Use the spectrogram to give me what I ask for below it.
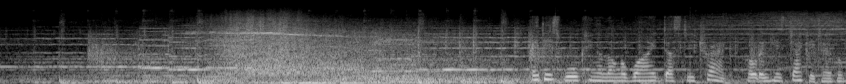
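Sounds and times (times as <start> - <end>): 
jet fighter flying low over the desert: 1.3 - 5.3
jet fighter high whine sweeping downward: 1.6 - 5.2
speech: 5.3 - 8.4.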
